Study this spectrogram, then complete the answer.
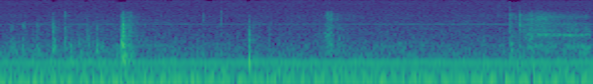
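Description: Soft, scattered clicks of computer keyboard keys, including the control key held down, sound a few times over a steady low electrical hum, close and quiet, with no talking.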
